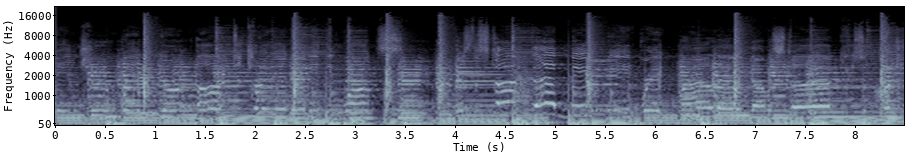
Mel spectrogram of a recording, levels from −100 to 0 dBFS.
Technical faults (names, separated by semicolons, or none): none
